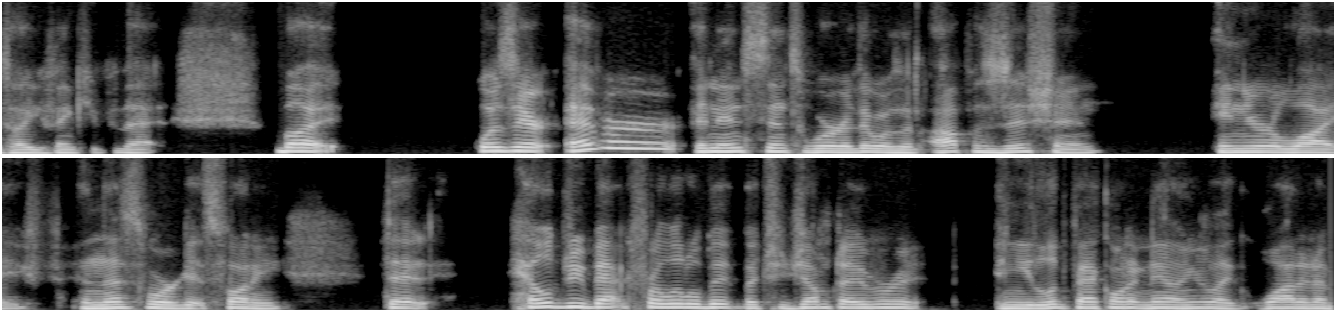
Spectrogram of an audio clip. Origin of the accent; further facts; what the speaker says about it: Lynchburg, Virginia, United States; I'm born Christian. I am from Lynchburg, Virginia. So my pastor was Jerry Falwell.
